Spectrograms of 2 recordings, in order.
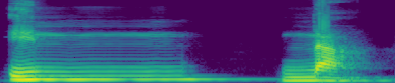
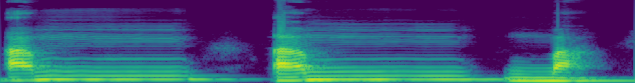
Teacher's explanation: এবং গুন্নাহ আমরা কিভাবে করব? অর্থাৎ নুনের উপর এবং মিমের উপর যখন তাসদিদটা থাকবে তখন আমরা কিছু সময় নিব, অর্থাৎ একটু দেরি করব।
